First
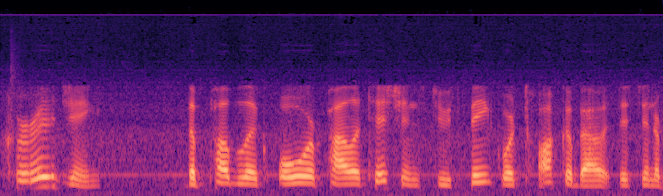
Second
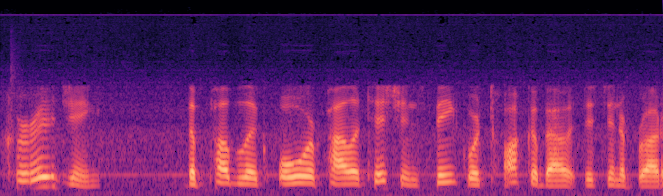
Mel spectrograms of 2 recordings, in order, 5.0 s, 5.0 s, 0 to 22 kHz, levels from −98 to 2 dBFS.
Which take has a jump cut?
second; 1 cut; at 3.2 s

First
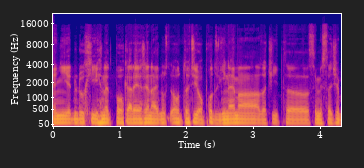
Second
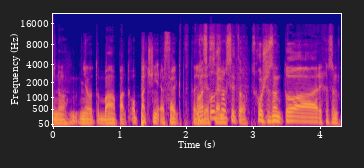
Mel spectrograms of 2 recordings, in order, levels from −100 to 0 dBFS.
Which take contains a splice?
first; 2 cuts; at 1.0 s, 1.7 s

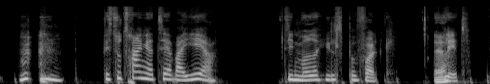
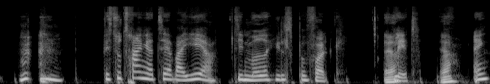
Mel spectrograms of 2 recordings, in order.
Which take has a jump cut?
second; 1 cut; at 2.2 s

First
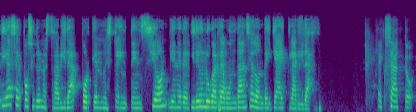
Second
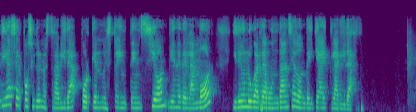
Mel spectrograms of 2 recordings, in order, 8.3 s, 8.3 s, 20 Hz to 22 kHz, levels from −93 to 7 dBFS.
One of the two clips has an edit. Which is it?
first; 1 cut; at 3.8 s

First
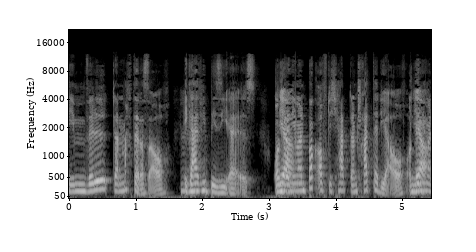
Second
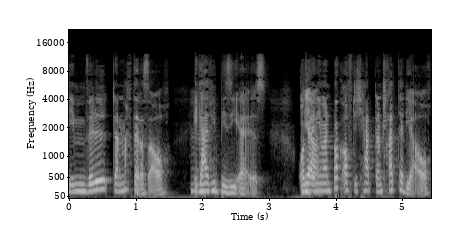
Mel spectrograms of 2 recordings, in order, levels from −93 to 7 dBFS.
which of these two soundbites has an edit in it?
first; 2 cuts; at 1.6 s, 2.9 s

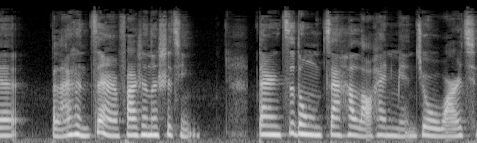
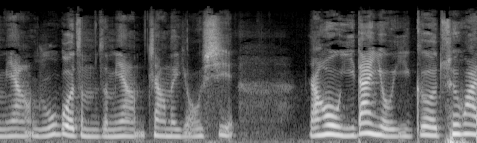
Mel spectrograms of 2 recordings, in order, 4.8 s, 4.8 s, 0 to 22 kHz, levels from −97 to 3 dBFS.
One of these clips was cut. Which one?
first; 1 cut; at 2.5 s

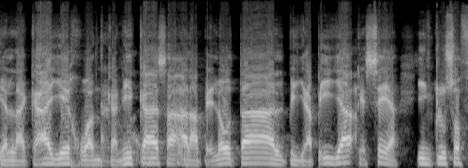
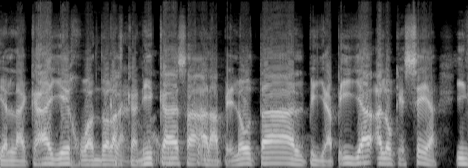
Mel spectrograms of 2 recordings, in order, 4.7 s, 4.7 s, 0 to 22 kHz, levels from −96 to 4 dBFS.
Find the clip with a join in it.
first; 2 cuts; at 1.0 s, 3.6 s

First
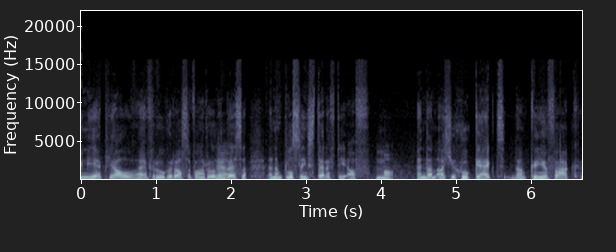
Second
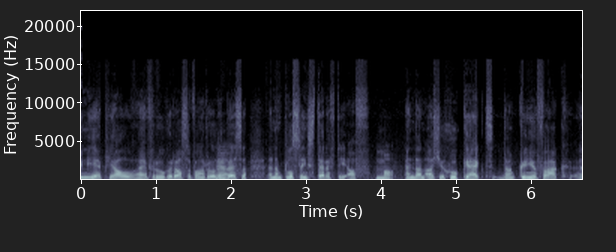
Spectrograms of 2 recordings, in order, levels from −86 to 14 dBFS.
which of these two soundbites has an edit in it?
second; 1 cut; at 4.2 s

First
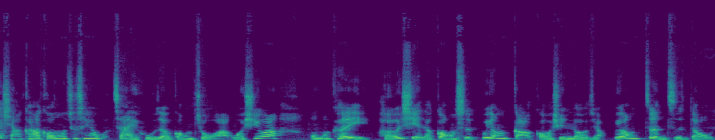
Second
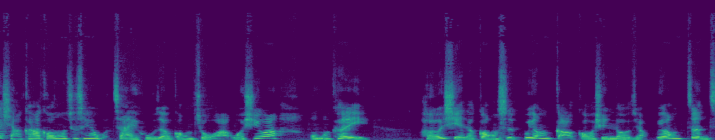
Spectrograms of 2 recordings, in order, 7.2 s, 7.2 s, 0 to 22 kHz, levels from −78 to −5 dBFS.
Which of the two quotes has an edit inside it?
first; 1 cut; at 3.7 s

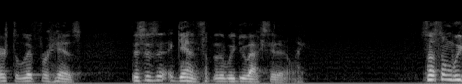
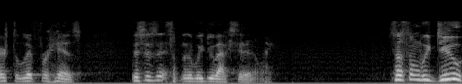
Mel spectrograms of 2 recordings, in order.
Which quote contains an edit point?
second; 1 cut; at 1.7 s

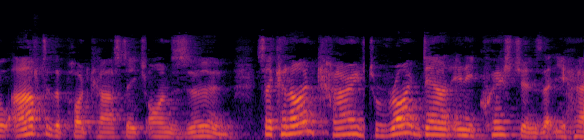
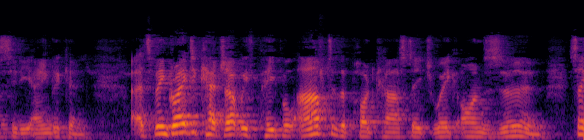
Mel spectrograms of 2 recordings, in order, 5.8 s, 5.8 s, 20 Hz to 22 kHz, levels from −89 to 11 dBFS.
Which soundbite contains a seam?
first; 2 cuts; at 1.5 s, 3.6 s

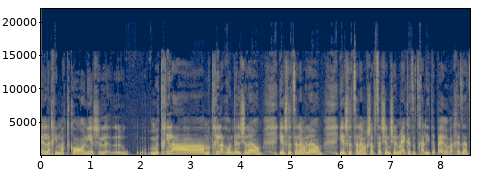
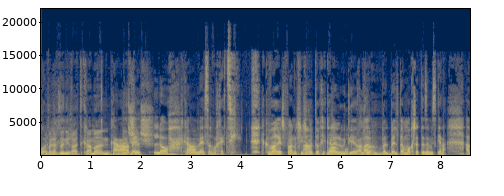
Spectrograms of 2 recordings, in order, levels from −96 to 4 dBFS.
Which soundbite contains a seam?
first; 1 cut; at 5.3 s

